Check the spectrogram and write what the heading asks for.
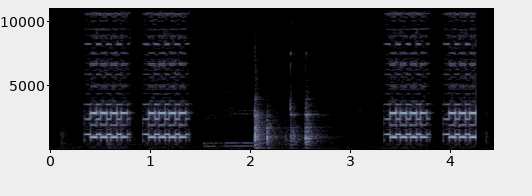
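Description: Telephone handset ringing with an electronic double ring: two short trilling bursts about a second in, and another pair near the end. A brief clatter of clicks comes between the rings.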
